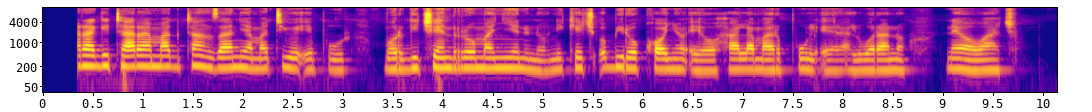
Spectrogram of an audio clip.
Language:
Luo (Kenya and Tanzania)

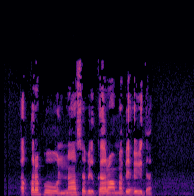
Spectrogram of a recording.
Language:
Arabic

